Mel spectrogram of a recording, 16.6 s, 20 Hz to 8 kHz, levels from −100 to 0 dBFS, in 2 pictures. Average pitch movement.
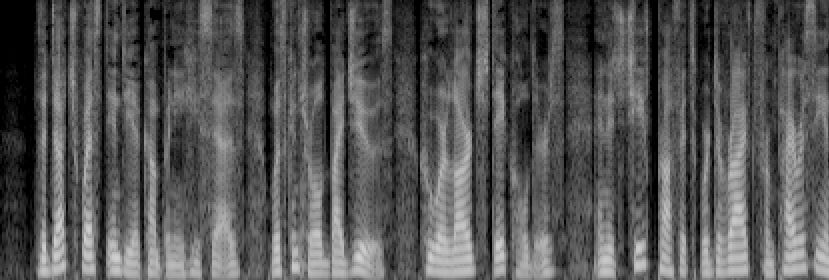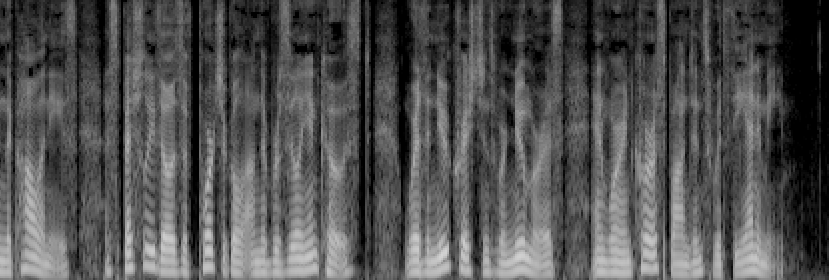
Yes: average, 3.9 semitones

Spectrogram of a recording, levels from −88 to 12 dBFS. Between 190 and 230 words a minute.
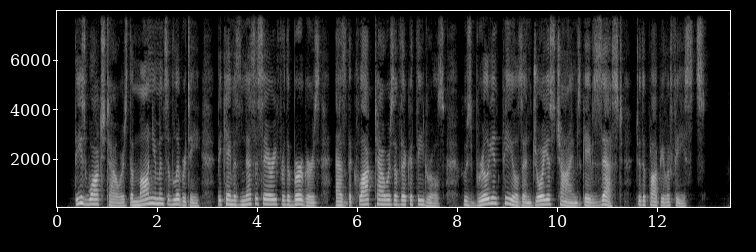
No: average, 145 wpm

